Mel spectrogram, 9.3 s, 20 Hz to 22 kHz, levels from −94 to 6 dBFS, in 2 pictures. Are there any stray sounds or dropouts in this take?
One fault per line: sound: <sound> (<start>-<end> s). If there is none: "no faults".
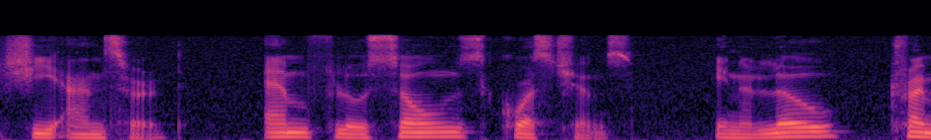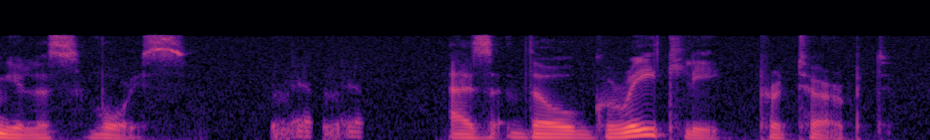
sound: laugh (6.0-6.5 s)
